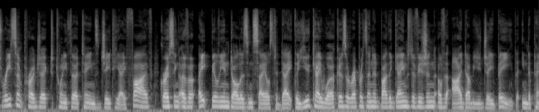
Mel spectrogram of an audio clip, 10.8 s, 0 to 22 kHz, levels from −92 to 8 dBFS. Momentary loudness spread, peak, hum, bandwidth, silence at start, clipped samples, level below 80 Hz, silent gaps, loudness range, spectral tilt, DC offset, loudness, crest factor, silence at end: 6 LU; -6 dBFS; none; 17 kHz; 0 s; under 0.1%; -44 dBFS; none; 2 LU; -6 dB/octave; under 0.1%; -22 LUFS; 16 dB; 0 s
